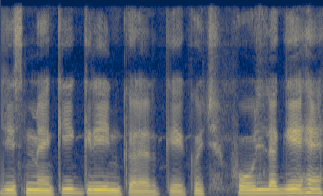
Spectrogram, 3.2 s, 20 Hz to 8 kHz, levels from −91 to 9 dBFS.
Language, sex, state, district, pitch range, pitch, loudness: Hindi, male, Himachal Pradesh, Shimla, 130-155 Hz, 145 Hz, -15 LUFS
